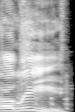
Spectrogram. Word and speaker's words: Ali: you say you're saying Ali Muhammad Ali it's Ali you faced Ali and then known as Cashes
